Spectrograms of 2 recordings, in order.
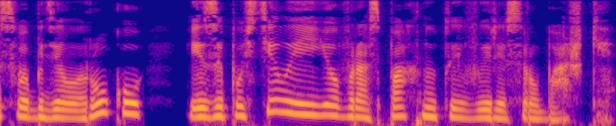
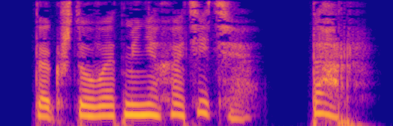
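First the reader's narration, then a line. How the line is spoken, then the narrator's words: Breathed against his lips. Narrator (Russian): Выдохнула прямо в его губы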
